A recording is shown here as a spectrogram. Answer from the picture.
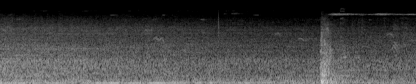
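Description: Bus engine and street traffic noise, a steady low rumble as a minibus moves off, with one sharp click about three seconds in.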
